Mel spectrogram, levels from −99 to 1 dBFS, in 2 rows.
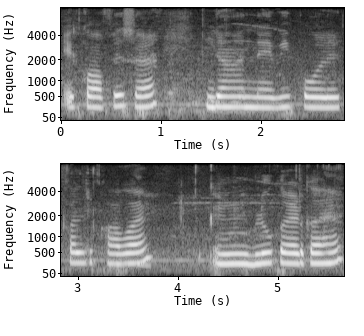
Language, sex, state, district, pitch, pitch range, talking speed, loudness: Hindi, female, Bihar, Katihar, 245 Hz, 235-255 Hz, 115 wpm, -14 LUFS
